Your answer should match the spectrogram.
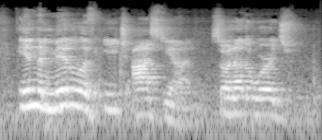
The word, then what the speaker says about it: osteon: That's a, starts with an O, rhymes with bastion. Osteon.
